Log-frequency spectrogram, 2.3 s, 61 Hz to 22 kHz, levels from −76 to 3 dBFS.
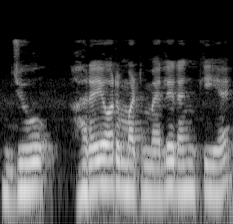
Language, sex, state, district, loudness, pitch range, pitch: Hindi, male, Uttar Pradesh, Muzaffarnagar, -15 LUFS, 145-155 Hz, 150 Hz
